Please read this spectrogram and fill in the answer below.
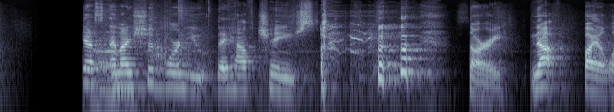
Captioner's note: laughs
